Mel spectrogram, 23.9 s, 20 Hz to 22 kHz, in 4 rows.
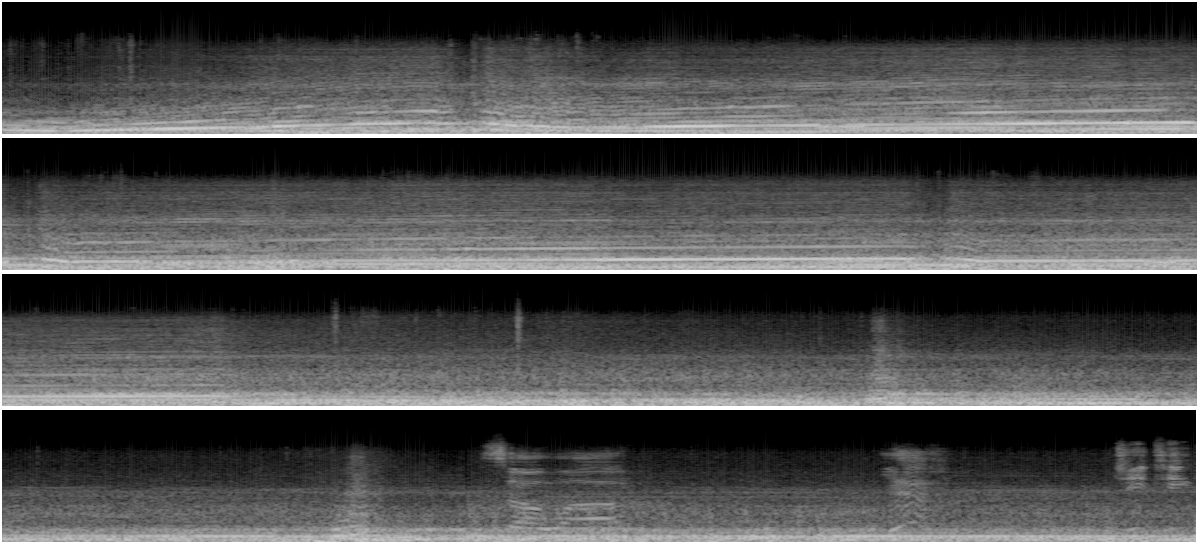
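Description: A new Porsche GT3 engine revs and pulls through the gears while driving, with rising and falling whine over a steady loud rumble from inside the car and a few short voice sounds near the end.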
